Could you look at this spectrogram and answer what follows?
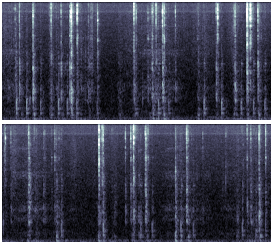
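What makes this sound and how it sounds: Keys on a grey plastic stenotype machine with a screen are pressed rapidly with the fingertips and nails of both hands. The result is a steady run of quick, dry plastic clicks and taps with sharp bright edges over a low background hum.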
